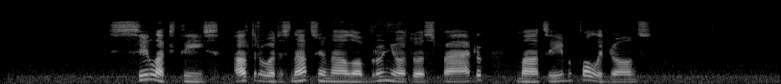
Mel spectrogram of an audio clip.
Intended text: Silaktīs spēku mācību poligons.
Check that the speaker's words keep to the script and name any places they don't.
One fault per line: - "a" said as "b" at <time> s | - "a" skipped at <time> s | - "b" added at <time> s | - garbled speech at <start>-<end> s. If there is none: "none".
- "atrodas Nacionālo bruņoto" added at 2.5 s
